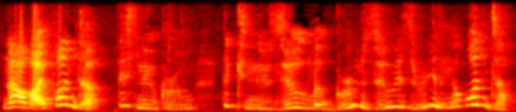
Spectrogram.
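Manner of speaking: high, loud amazed exclamation; amazed crowd. Acted. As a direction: gasp it out like an astonished visitor. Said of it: "they'll be like".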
